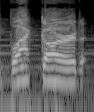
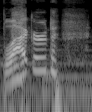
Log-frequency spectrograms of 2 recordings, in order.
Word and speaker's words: blackguard: say it i say blackguard and i just say blackguard to say to say that but i think it's pronounced blagard it's a weird word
